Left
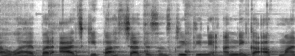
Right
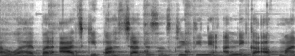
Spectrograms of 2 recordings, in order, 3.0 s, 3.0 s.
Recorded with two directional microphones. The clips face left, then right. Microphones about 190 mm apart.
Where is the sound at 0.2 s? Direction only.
35° left (ahead or behind).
